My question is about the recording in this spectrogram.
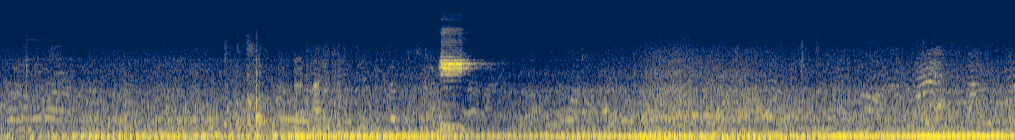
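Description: Motorcycle engine running steadily at low riding speed, with one short horn beep about halfway through. Voices of people in the street are heard faintly.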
